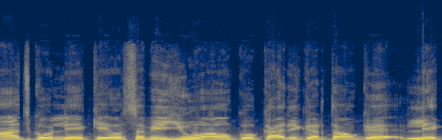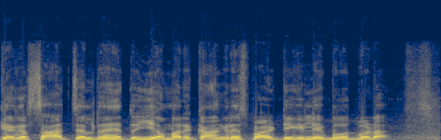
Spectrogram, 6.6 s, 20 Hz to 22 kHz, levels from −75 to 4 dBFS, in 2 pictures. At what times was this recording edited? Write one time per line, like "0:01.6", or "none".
none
